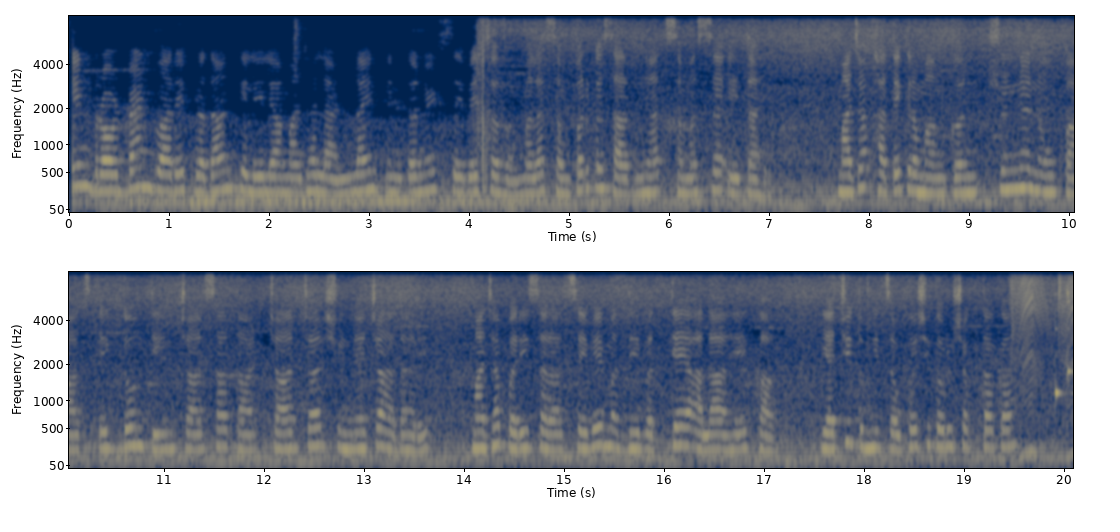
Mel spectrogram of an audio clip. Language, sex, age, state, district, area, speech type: Marathi, female, 45-60, Maharashtra, Thane, rural, read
